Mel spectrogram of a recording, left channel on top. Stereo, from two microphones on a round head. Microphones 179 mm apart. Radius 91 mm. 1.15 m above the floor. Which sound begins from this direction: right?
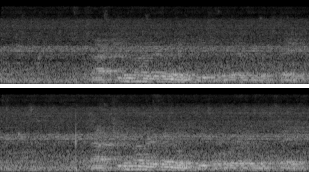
A man speaking, at 0.8 s.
